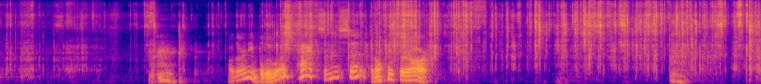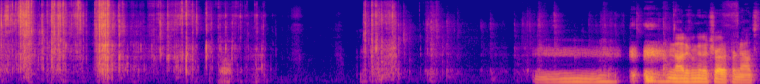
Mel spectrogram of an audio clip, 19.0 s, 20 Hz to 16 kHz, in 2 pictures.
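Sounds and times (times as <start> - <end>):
foil wrapper crinkling and tearing: 0.0 - 13.0, 14.0 - 15.3.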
